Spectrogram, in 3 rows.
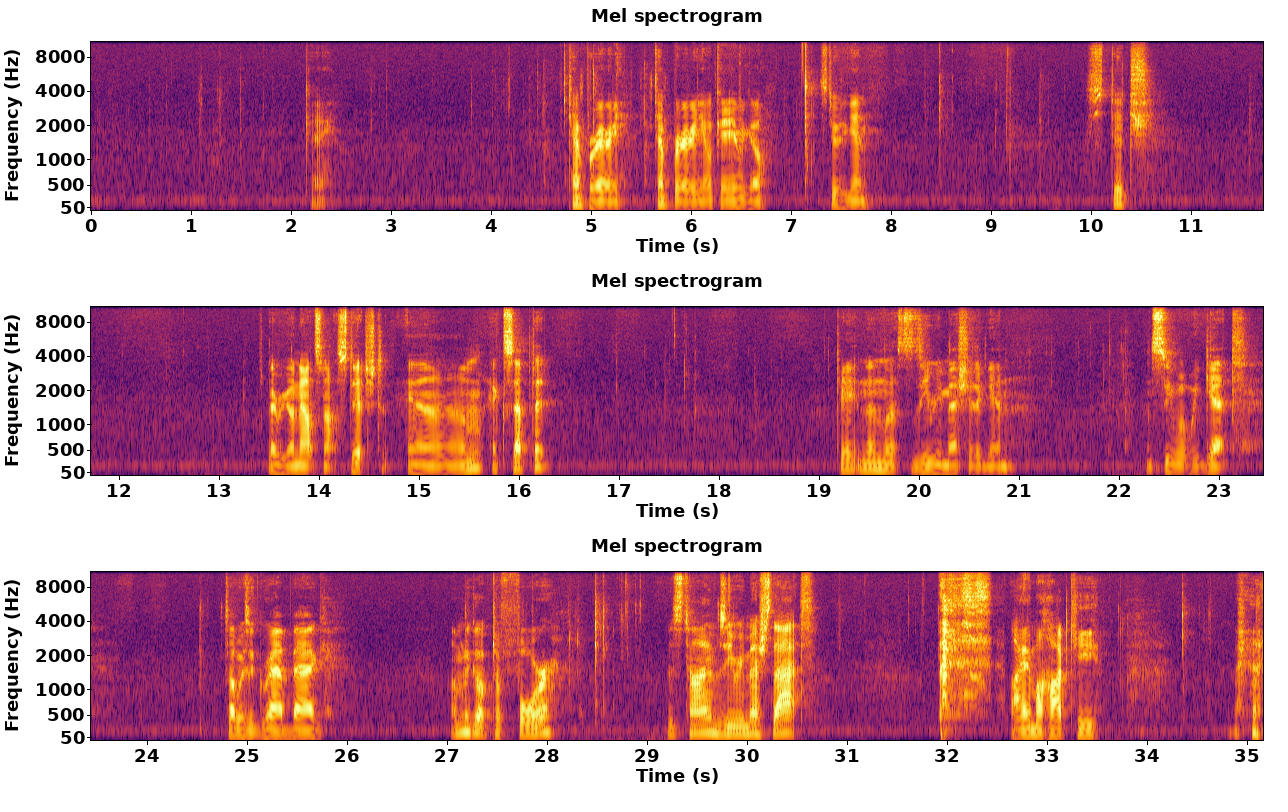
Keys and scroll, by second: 0.6 s, 6.5 2.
